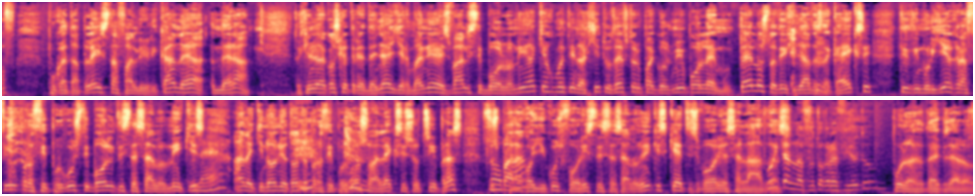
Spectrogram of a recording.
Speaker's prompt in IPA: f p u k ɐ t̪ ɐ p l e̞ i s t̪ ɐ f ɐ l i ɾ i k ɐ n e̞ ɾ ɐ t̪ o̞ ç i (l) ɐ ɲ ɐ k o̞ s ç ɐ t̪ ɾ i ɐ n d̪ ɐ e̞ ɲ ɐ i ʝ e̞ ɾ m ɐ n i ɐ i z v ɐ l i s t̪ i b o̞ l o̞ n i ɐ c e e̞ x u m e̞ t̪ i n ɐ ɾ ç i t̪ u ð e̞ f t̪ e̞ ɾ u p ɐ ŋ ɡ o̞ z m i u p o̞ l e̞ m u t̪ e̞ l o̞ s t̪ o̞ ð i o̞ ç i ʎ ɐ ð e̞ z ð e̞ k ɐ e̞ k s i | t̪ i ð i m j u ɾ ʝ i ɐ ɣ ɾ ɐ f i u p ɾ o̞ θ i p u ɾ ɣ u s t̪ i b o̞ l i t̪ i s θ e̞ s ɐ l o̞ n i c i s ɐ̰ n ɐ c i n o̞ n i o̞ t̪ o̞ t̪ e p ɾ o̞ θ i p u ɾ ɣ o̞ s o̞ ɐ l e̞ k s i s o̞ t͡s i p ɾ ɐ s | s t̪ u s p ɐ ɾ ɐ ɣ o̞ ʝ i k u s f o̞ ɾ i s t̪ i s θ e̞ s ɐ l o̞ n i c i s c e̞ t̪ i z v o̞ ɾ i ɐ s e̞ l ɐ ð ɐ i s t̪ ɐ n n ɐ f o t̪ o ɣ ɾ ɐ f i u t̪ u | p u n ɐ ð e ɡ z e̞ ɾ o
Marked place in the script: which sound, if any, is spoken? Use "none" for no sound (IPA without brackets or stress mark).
ʎ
